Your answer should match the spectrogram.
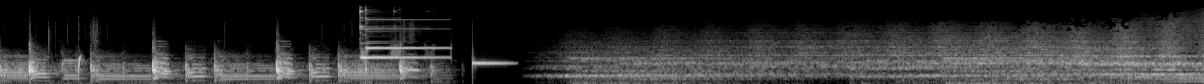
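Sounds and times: short steady beep: 3.6 - 5.2.

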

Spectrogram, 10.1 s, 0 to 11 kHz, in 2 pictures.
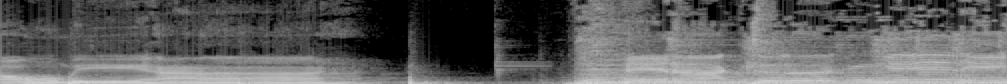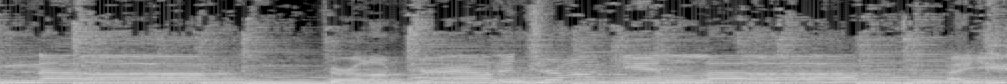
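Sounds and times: country band playing: 2.5 - 10.0.

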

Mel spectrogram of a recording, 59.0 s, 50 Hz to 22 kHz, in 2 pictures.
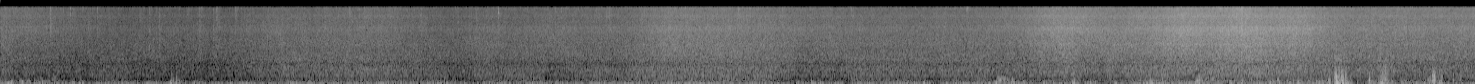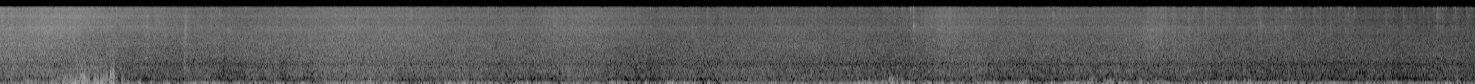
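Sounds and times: wind buffeting microphone: 0.0 - 37.6, 45.3 - 59.0
wind blowing through trees: 0.0 - 59.0.

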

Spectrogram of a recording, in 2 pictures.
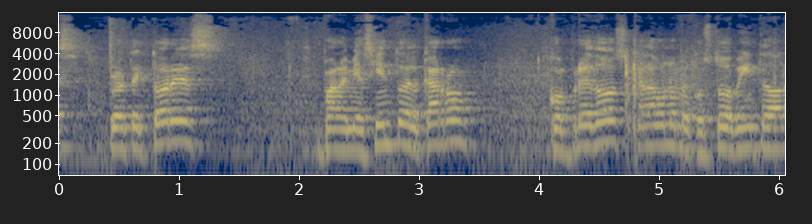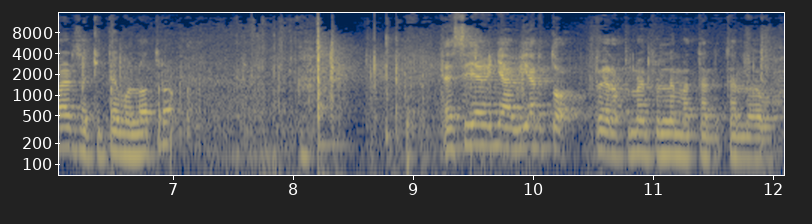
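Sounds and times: packaged fabric rustling: 6.4 - 11.0.

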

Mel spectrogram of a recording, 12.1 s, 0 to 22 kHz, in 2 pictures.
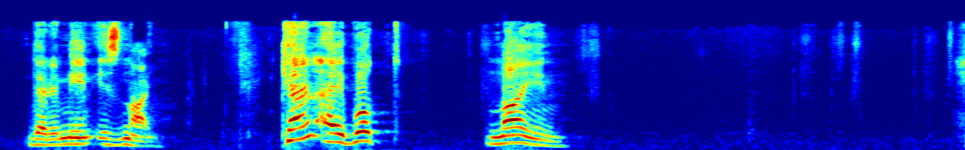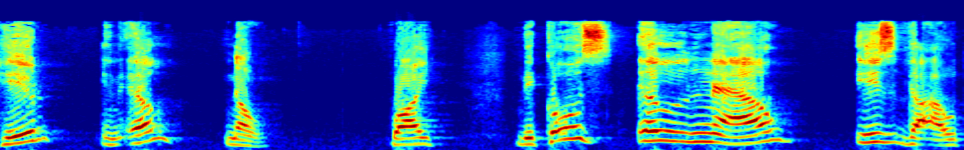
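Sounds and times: marker writing on paper: 2.5 - 3.9, 4.7 - 6.1.

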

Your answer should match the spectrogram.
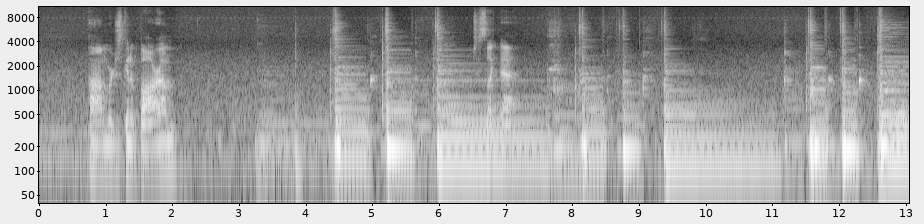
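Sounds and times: acoustic guitar strumming chords: 3.0 - 13.0.

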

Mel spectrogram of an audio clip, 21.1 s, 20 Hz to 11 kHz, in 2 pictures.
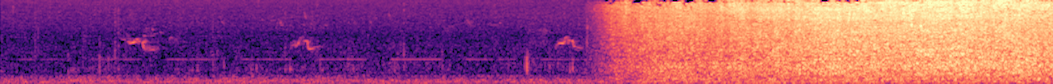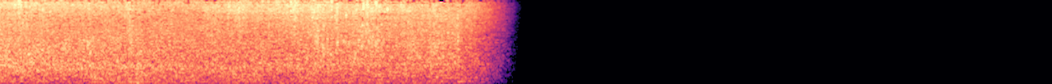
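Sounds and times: steady rushing noise: 5.9 - 15.6.

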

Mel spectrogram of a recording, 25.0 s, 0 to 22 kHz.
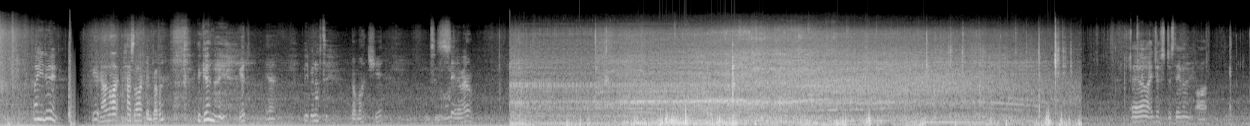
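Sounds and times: car driving along street: 1.9 - 25.0
low rumble on microphone: 10.1 - 21.7.

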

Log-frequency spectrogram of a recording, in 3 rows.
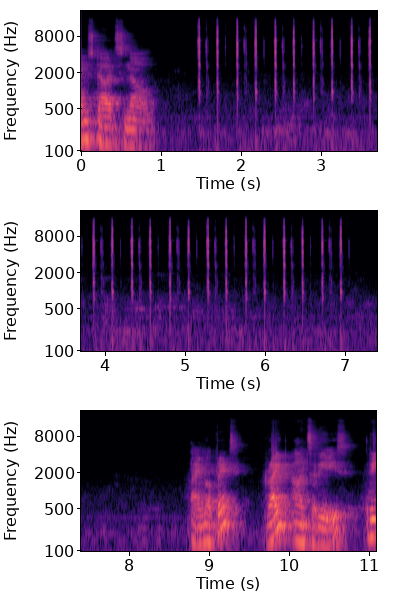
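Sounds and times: countdown timer ticking: 1.5 - 7.1.

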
